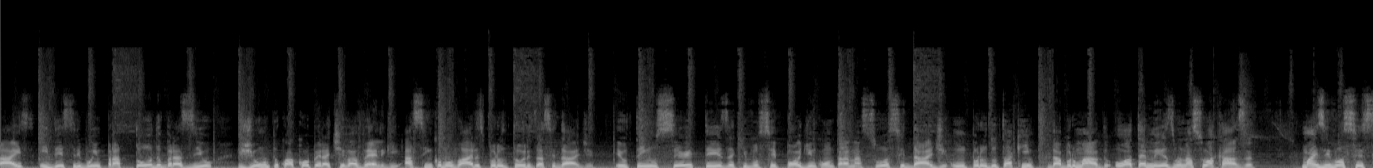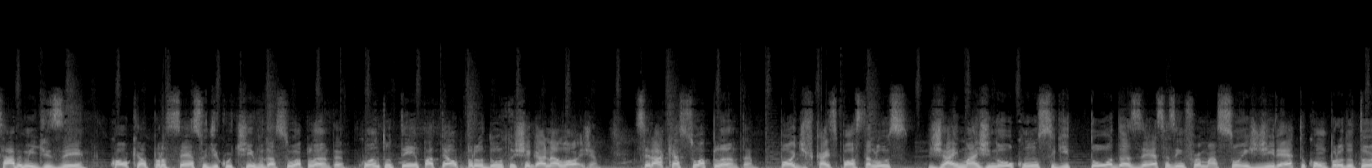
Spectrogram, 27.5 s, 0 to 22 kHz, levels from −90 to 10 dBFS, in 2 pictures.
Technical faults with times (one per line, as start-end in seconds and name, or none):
none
